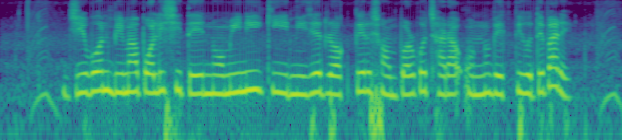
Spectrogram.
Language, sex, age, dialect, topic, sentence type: Bengali, female, 18-24, Standard Colloquial, banking, question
